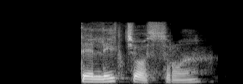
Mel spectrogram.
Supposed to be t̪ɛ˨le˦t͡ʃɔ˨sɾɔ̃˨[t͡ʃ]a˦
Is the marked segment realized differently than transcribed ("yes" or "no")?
yes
